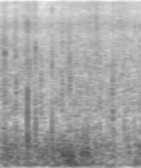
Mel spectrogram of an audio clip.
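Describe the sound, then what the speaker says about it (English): Steady rain falling on a hiking trail along the Continental Divide between Grants and Cuba, a dense close patter of drops with no voices. "As you can hear, it is definitely still raining."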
